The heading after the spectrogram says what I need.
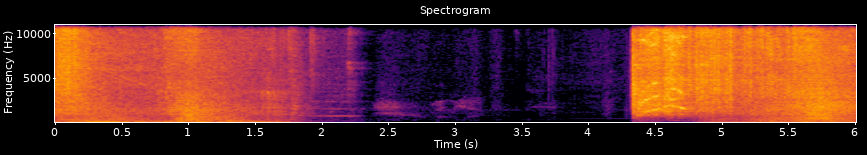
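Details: Turbo D16 EK Honda Civic enduro race car, static test before wheels down, fires on first try after engine noise and a couple of seconds of silence and runs up cleanly; normal engine start.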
